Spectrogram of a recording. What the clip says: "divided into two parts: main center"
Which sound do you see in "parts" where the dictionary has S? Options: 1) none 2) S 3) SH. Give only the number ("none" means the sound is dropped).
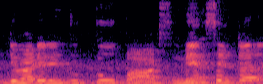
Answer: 2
